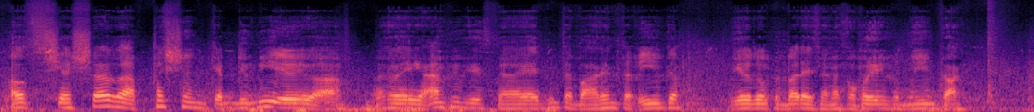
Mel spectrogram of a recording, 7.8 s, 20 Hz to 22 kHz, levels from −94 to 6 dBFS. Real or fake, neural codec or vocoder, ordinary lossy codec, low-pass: fake; codec, 44.1 kHz, 1.7 kbps, Pupu-Codec; none; none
